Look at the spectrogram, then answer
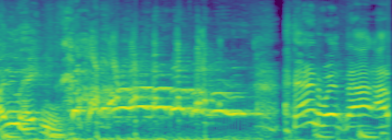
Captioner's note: everyone laughs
